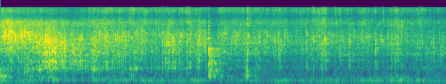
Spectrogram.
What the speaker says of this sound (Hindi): इसे फ्राई कर रही हूँ ऑयल डालकर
